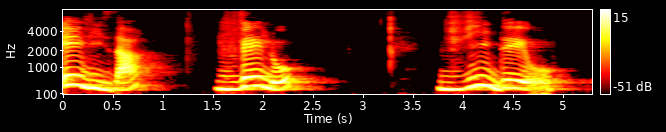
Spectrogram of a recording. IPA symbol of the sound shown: e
